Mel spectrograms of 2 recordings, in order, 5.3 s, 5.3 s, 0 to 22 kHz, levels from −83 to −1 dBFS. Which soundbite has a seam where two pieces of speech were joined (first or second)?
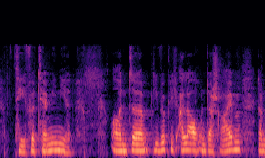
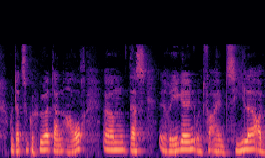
first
